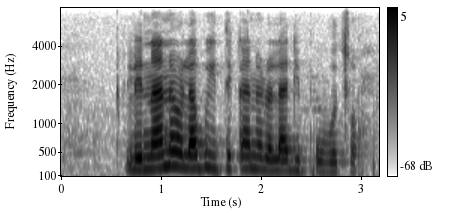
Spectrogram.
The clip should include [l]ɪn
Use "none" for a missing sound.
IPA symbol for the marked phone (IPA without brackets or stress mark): l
